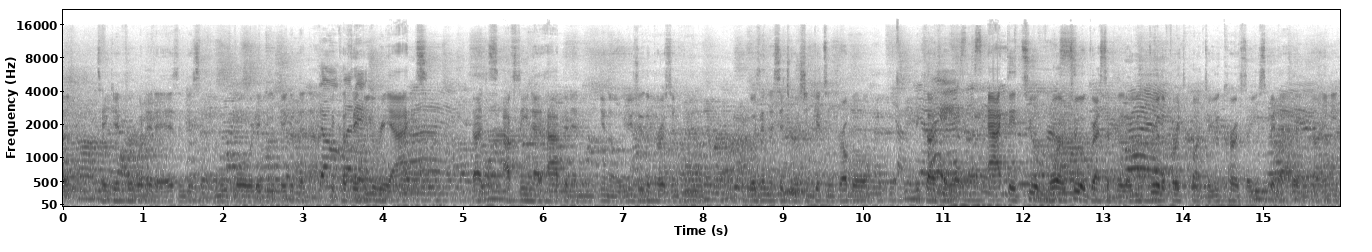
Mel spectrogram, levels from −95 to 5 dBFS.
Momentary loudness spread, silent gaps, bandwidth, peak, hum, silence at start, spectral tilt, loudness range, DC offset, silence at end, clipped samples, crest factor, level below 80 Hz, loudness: 9 LU; none; 16.5 kHz; -6 dBFS; none; 0 s; -5 dB/octave; 5 LU; under 0.1%; 0 s; under 0.1%; 20 dB; -58 dBFS; -25 LUFS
